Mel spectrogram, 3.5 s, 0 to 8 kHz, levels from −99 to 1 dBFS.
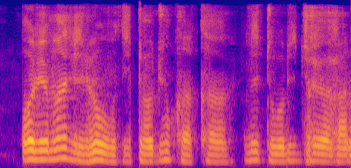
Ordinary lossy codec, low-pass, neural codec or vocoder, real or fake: AAC, 32 kbps; 7.2 kHz; autoencoder, 22.05 kHz, a latent of 192 numbers a frame, VITS, trained on one speaker; fake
